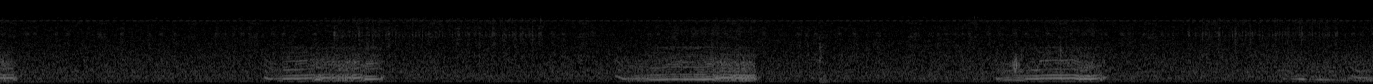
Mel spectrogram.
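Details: Snoring domestic cat named Haru, asleep: three drawn-out, grating breaths roughly four seconds apart, each rising and falling in a rough vibrating rattle, with a faint hiss throughout.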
